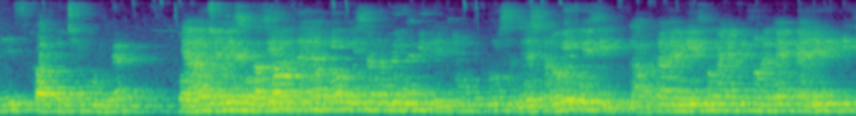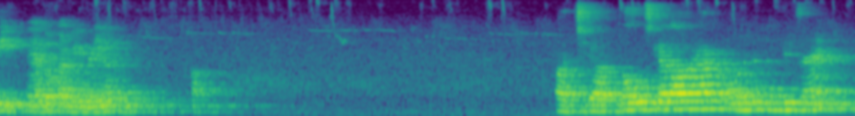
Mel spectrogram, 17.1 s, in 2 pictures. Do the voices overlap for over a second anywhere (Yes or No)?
Yes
